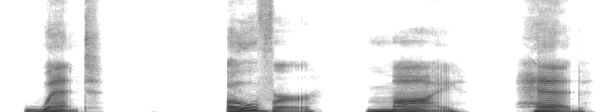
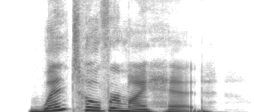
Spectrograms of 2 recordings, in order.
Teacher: In natural fast speech, went over often blends into something closer to went with the t softening and the words connecting almost into one sound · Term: connected speech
